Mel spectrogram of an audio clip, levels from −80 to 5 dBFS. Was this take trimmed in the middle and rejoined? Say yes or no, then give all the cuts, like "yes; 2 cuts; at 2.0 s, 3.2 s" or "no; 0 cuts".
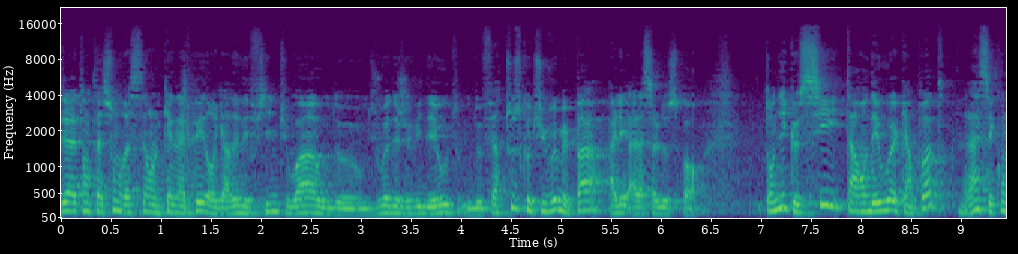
no; 0 cuts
